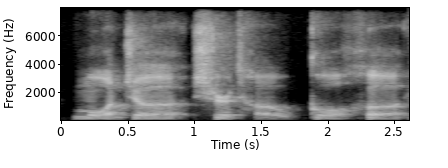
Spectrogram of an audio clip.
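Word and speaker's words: 摸着石头过河: feeling the stones, or, mo zhe shi tou guo he is how you say it in Chinese.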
